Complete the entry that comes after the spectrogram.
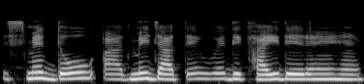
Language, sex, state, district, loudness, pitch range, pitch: Hindi, female, Uttar Pradesh, Lucknow, -12 LUFS, 240-260 Hz, 245 Hz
